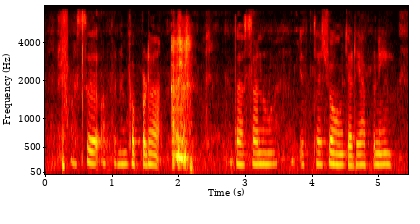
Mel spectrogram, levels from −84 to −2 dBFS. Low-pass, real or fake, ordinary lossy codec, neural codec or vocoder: 7.2 kHz; fake; none; codec, 16 kHz, 8 kbps, FunCodec, trained on LibriTTS, 25 frames a second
